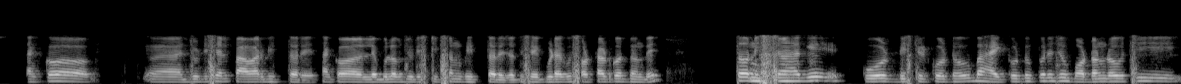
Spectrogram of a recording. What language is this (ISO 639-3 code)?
ori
